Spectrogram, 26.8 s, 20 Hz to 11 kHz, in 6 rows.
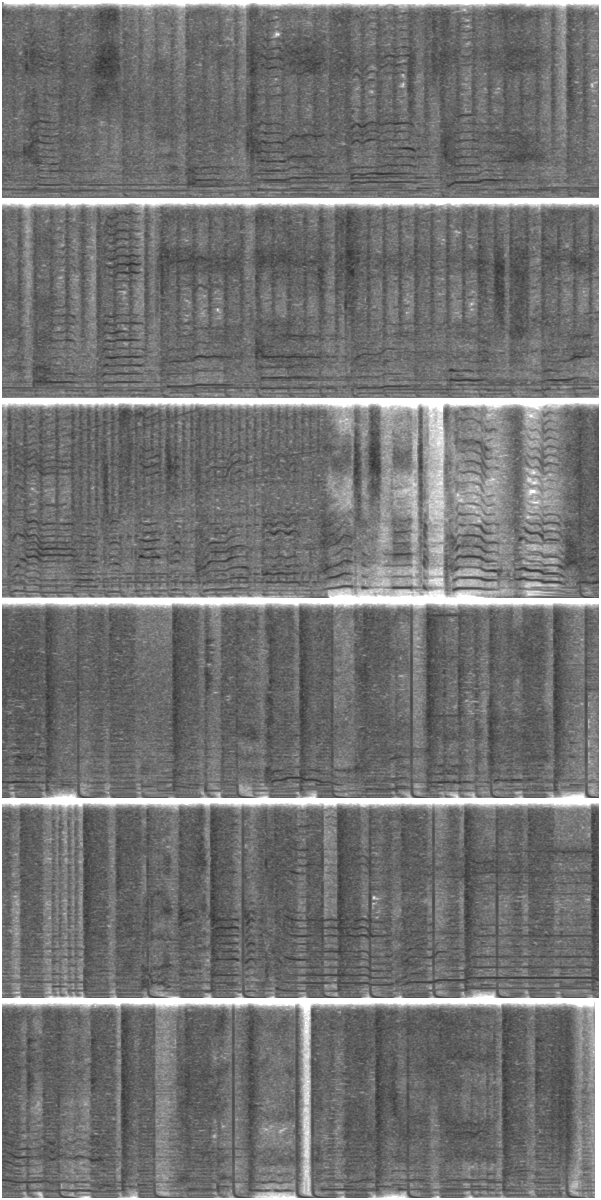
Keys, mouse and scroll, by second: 3.7 Return, 4.8-6.3 typing, 9.2 ctrl+0, 9.8 v, 10.0 ctrl+click, 12.0 ctrl+t, 14.0 alt+click, 15.5-16.6 alt+drag.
